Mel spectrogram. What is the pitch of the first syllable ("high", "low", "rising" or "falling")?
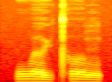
low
